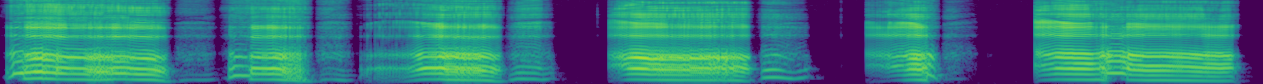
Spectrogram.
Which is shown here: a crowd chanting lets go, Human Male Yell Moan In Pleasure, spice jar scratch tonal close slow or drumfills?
Human Male Yell Moan In Pleasure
